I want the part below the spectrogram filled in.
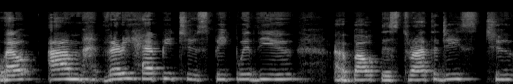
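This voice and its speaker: A woman speaks very slowly with a Portuguese accent, her pitch fairly high. Her tone is bright and sharp, with ordinary pitch variation. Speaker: professor. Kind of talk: lecture. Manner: hesitant, with fillers.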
